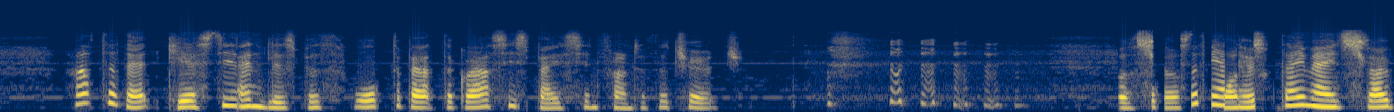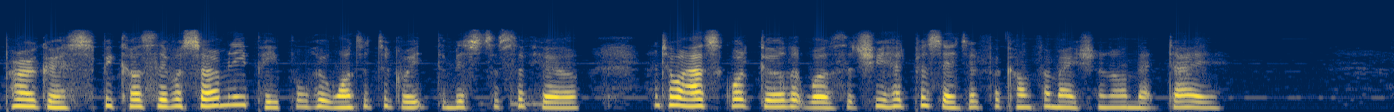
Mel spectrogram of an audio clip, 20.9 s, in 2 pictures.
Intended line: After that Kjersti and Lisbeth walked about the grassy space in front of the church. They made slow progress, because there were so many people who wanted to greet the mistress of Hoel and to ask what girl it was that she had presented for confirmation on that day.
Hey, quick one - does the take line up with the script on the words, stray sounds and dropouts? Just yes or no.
no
